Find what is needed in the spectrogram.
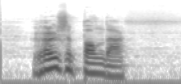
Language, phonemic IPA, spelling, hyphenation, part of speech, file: Dutch, /ˈrøː.zə(n)ˌpɑn.daː/, reuzenpanda, reu‧zen‧pan‧da, noun, Nl-reuzenpanda.ogg
- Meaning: giant panda, panda bear (Ailuropoda melanoleuca)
